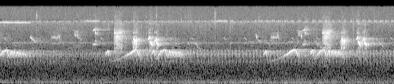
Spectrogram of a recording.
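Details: African wild dog puppies at their den, giving high squeaky chirps and rising whistled glides in short bursts over a steady insect hum in open country.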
